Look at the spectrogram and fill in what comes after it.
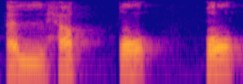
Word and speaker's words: الحق: الحق ق، انتبهتم؟ فلا نقول الحق الحق ق ق هكذا لبرة، إذا نطقنا القاف إلى الخارج مباشرة أين التفخيم؟ إذن بغير الحق ق، نضغط الصوت إلى قبة الحنك، هذا أمر.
